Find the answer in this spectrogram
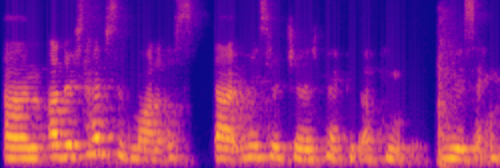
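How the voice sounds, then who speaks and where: A woman talks at a fairly quick pace in a fairly high pitch. Her voice is somewhat breathy, with fairly even intonation. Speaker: student presenter. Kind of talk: academic presentation.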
